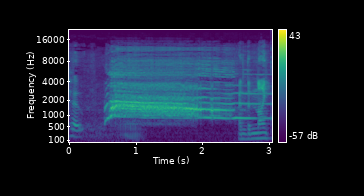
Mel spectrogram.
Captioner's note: screams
